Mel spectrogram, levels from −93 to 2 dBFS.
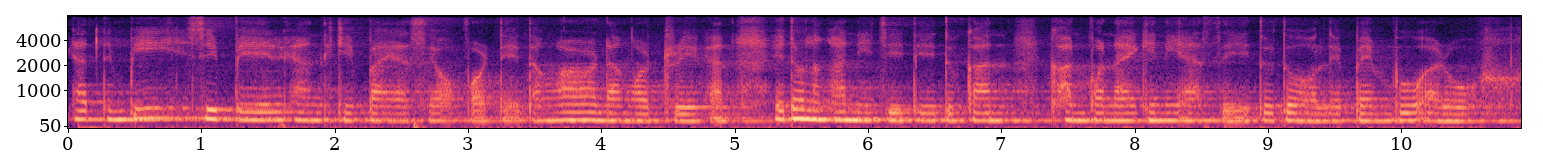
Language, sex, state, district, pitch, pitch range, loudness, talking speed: Nagamese, female, Nagaland, Dimapur, 205 Hz, 195-215 Hz, -17 LUFS, 150 wpm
